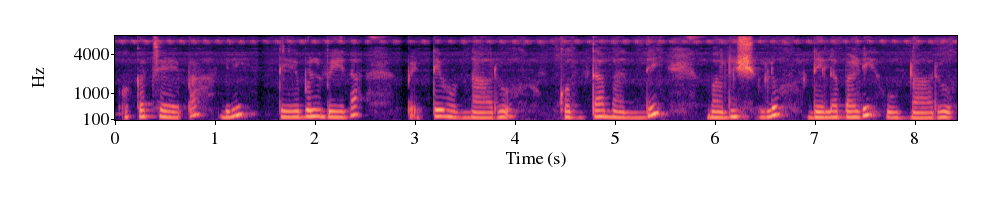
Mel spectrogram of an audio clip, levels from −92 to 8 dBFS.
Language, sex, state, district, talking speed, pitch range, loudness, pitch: Telugu, female, Andhra Pradesh, Annamaya, 70 wpm, 190-235 Hz, -19 LUFS, 200 Hz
